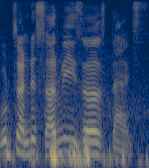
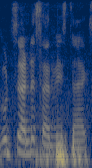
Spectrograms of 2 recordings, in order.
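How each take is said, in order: First: Services ends with a long, drawn-out s. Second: Service is said without a final drawn-out s. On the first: The speaker calls it right. "எஸ் கொஞ்சம் இழுத்து சொல்லணும்" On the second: The speaker calls it wrong. "எல்லாரும் என்ன சொல்லுவாங்க?"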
